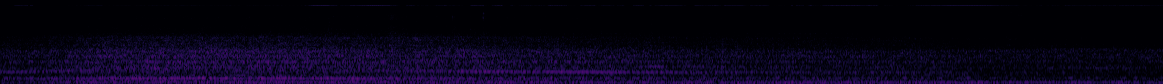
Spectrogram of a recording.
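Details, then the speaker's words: Chinese diesel air heater that would not ignite, tested with the cover off. The fan whirs up from rest with a smooth, climbing, steady tone and no scraping or rubbing, spinning freely: normal fan spin-up. "so I'm going to yell up to my wife to turn this guy on hey baby ready all right going uh turn it on let's see what happens start spinning that's positive"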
